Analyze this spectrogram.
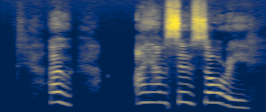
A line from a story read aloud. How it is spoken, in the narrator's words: she cried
